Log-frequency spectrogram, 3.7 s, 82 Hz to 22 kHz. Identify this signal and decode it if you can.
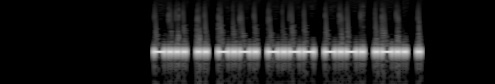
Morse code, heard as a keyed tone, about 46 wpm, 700 Hz. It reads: BICYCLE
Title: Seven Letter Words - 45wpm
